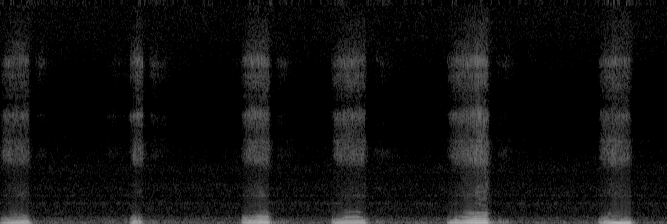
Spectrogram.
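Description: Regular buzzing snores separated by quiet pauses, about six in ten seconds, from a sleeping puppy.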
